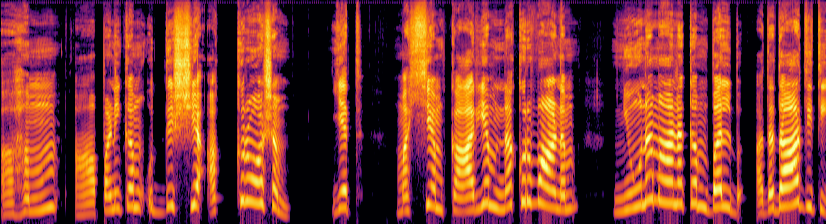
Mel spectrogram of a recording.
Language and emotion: Sanskrit, angry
